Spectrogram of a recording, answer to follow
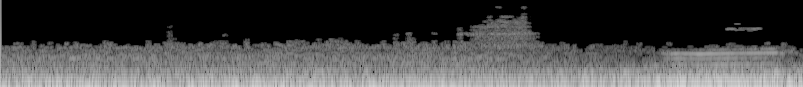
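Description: Steady low rumble of a car driving at speed, heard from inside the cabin: road and engine noise. A short pitched tone sounds briefly near the end.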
